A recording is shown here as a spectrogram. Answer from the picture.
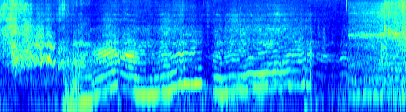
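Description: Rally car engine revving hard as the car accelerates away, its note climbing and dropping back at each gear change, then fading. About seven seconds in it gives way to the steadier engine note of another rally car.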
